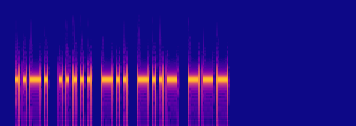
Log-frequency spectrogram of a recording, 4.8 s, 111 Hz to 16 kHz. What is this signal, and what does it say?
Morse code, heard as a keyed tone, about 25 wpm, 700 Hz. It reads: F5DXO
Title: DXCC-100 Call Signs - 5 Characters - Repeated 3x - 25wpm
